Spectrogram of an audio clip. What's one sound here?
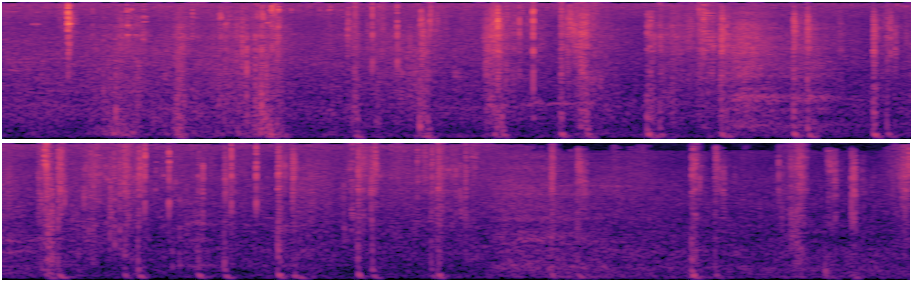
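Footsteps crunch on a hard floor scattered with leaves.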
